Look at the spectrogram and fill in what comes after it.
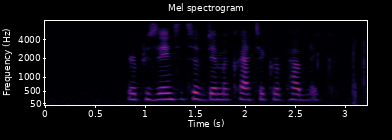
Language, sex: English, female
